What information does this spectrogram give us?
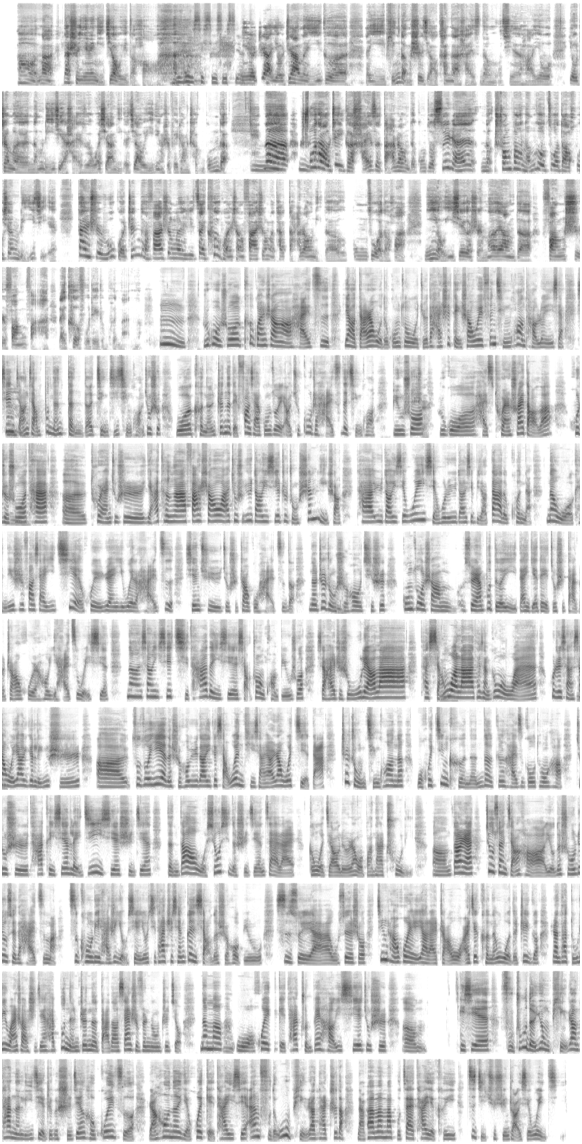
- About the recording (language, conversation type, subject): Chinese, podcast, 遇到孩子或家人打扰时，你通常会怎么处理？
- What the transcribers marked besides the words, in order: laugh; other background noise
